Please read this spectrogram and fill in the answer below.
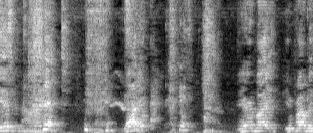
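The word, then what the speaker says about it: ח: Now, how many of you can pronounce the chet? Try it. Act like you're hacking. You know, like when you want to spit and you want to, you know? All right? That's guttural.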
